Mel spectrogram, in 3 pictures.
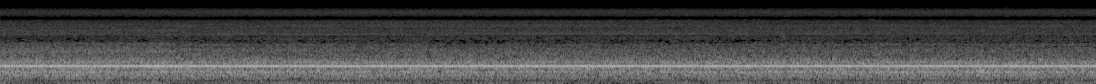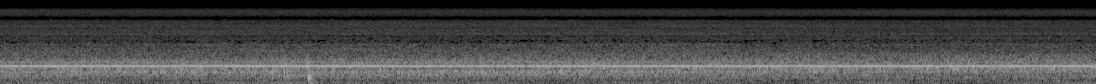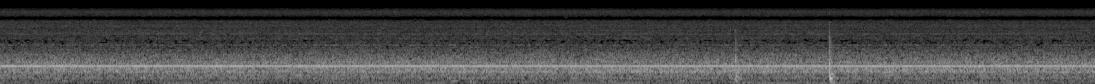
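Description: Hair dryer running steadily: a constant rush of blown air with a steady whine from its motor. There is a single faint click about fourteen seconds in.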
